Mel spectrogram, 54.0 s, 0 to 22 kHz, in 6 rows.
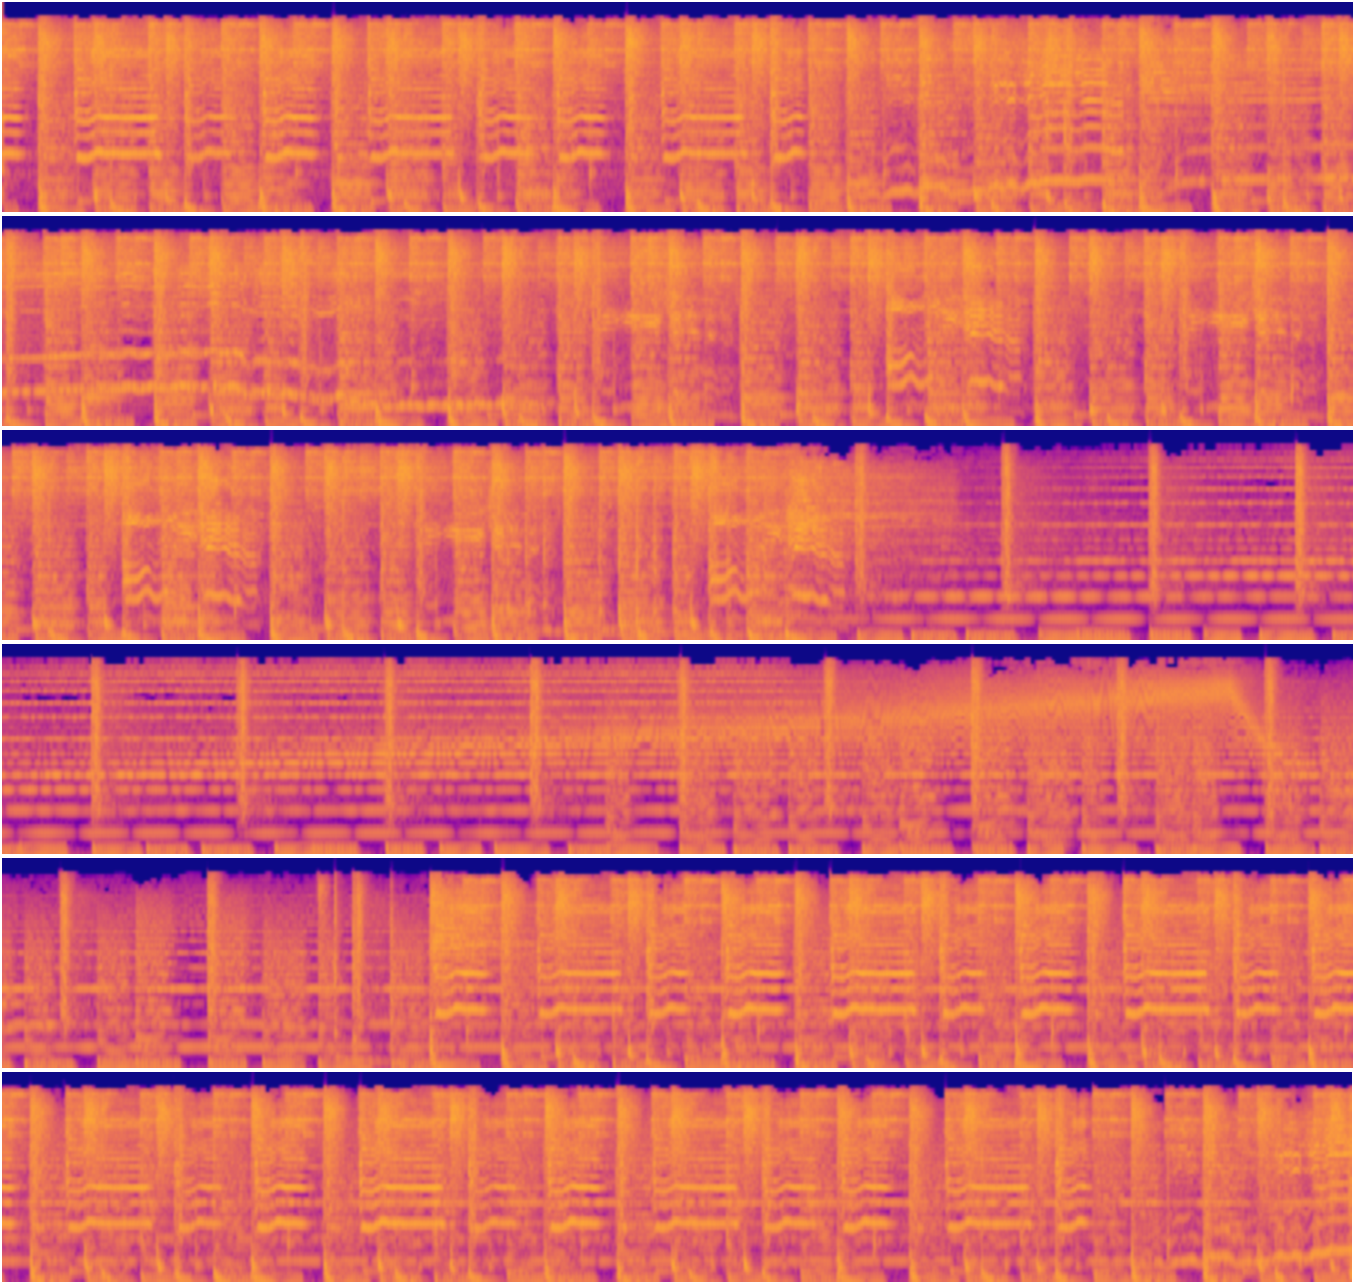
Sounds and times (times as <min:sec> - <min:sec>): Electronic music: 0:00.0 - 0:54.0.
